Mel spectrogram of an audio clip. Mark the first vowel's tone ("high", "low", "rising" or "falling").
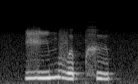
rising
